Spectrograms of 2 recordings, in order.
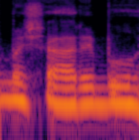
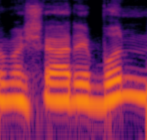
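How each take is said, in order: First: The word ends on a short u vowel. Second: The word ends with an added n sound. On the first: The speaker calls it right. "बल्कि ... मशारिबु" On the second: The speaker calls it wrong. "मशारिबुन नहीं है"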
